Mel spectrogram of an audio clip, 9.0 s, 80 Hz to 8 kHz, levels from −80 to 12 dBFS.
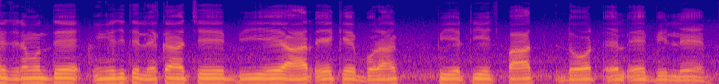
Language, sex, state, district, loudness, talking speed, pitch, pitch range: Bengali, male, Assam, Hailakandi, -15 LUFS, 85 wpm, 110 Hz, 105-115 Hz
